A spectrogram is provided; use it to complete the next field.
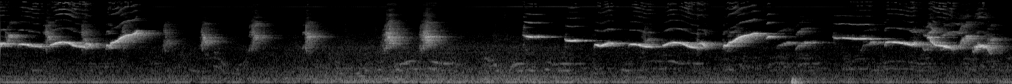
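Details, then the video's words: Oriental magpie-robin singing from inside a covered cage to provoke opponents: rich whistled warbling gives way to a series of rapid clipped notes, then returns to long, fluid, wavering whistled phrases over a steady low hum. "Burung kacer gacor di dalam krodong bikin mancing emosi lawan"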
